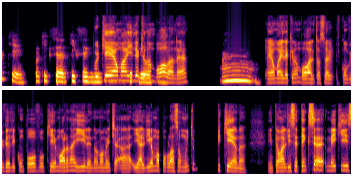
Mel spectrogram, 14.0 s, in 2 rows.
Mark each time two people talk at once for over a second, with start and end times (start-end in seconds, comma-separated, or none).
2.1-3.3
